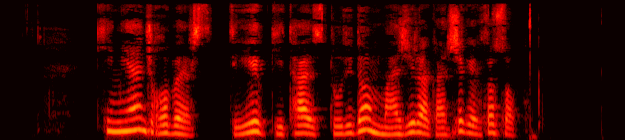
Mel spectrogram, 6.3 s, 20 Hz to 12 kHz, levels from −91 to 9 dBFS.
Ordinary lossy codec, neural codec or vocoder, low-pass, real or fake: AAC, 32 kbps; none; 10.8 kHz; real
